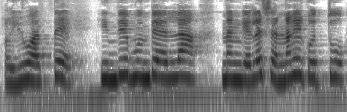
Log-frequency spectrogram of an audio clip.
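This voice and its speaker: A woman voicing a jealous, sharp-tongued young wife in an animated drama, scolding and accusing. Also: very high voice, fast talker, slight background noise. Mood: furious.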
